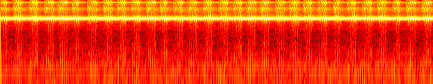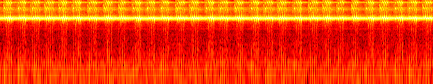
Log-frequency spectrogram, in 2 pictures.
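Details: Loud cricket chirping inside a room during the night, a piercing high trill pulsing continuously at an even, fast rate, bright harmonics overhead, the room otherwise quiet.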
